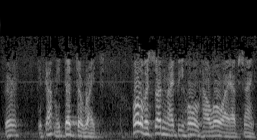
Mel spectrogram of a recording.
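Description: An actor playing a gruff, uneducated tavern keeper in a 1940s radio comedy, with slangy, ungrammatical speech. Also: male voice, mid-range voice, animated, moderate pace, close to an everyday voice. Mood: repentant, grandiose. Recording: muffled old radio recording, noise, studio audience.

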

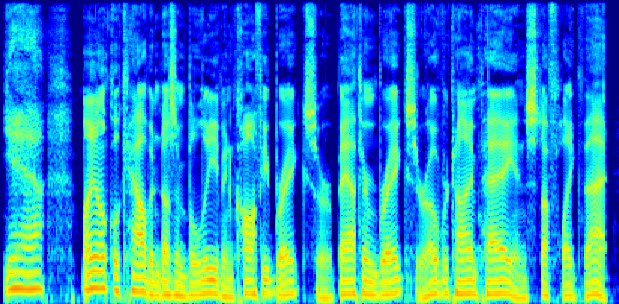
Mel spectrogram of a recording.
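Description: A man voicing a pushy, matter-of-fact young girl who explains things briskly in a children's story. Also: low-pitched, gravelly, darkish tone, dry recording, clean studio sound.

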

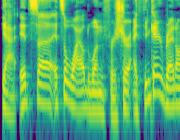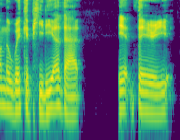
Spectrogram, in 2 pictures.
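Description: A man with a fairly low voice co-hosts a casual film podcast. He talks haltingly, often stammering and doubling back on words as he works through his thoughts. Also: lively intonation. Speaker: podcast co-host.

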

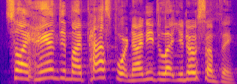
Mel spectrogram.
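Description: A man from the Bahamas with a Bahamian accent, preaching and telling a story in a dramatic, animated way. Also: very high-pitched, fast talker. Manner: animated, dramatic, acts out scenes. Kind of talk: sermon storytelling.

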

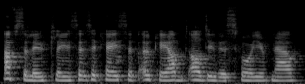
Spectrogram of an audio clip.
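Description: A middle-aged woman from Wales, a guest on a podcast, talking in a thoughtful, wry way with pauses and fillers. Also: medium pitch, level tone. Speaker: podcast guest, practising witch. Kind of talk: casual interview chat.

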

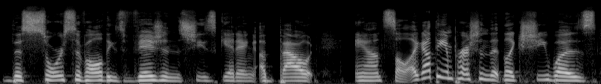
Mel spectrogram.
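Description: A woman's voice: lowish voice, dry recording, studio quality. A woman hosting a podcast, chatting casually and informally in a musing way about books. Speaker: podcast host. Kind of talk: casual book discussion chat.

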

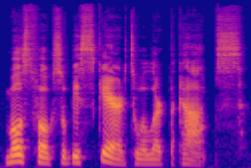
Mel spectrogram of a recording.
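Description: Animated, bright-voiced podcast host recapping. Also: mid-range voice, normal speed, no echo. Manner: animated, theatrical storytelling. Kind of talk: lively cartoon episode recap.

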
